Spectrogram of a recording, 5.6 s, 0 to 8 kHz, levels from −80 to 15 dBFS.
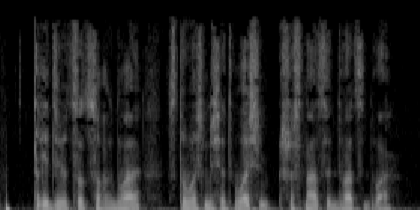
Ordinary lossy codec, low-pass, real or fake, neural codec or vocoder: MP3, 32 kbps; 7.2 kHz; fake; vocoder, 44.1 kHz, 80 mel bands, Vocos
